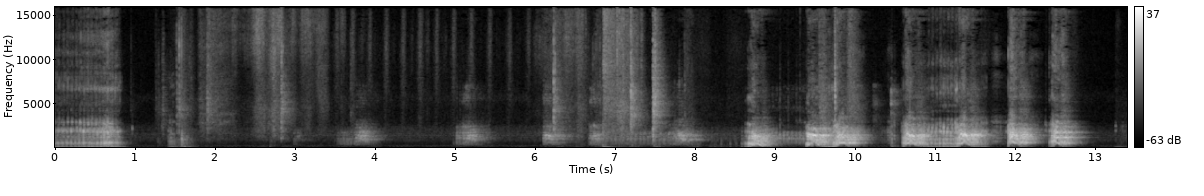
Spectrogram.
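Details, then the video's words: Staffordshire Bull Terrier, male, barking back at a recording of his own barks; a loud bark, then scattered softer gruff yaps, building to a run of loud, rough barks in quick succession near the end. "staffy barking at a recording of himself barking"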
